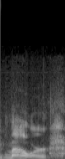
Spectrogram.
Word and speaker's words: Mower: Did I say it right? Yeah, It's Maurer.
